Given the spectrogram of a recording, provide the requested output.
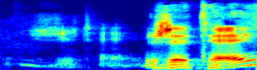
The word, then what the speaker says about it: jeté: Jetes. Jeté? You think it's French. I know, but I doubt they'd pronounce it in English like they would in French.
